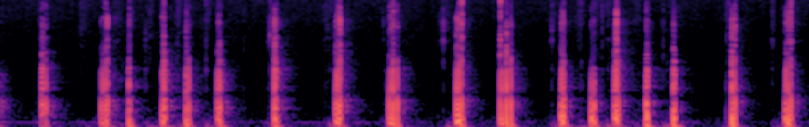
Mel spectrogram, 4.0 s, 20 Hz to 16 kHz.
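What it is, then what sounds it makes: Cork lid tapped. Fingers tap on a cork lid, making 18 short, dull, bass-heavy knocks in an uneven rhythm. Each tap stops almost at once, with no ringing, and there is near silence between them.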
